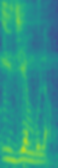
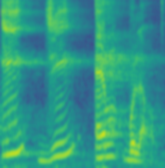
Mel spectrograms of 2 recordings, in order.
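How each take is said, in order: First: Said in the usual way. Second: Very slow, stretching EGM बुलाओ out word by word; slow drilled answer. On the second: Shown as a demonstration. Teacher drilling students on the answer, very slow. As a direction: spell out EGM बुलाओ syllable by syllable for the class. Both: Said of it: "क्या बुलाओ?".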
